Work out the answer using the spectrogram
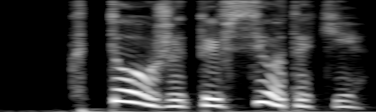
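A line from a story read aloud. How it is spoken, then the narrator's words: Terrified breathless exhale. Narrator (Russian): выдохнул он с непередаваемым ужасом и трепетом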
